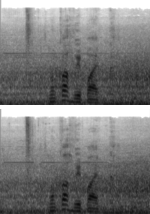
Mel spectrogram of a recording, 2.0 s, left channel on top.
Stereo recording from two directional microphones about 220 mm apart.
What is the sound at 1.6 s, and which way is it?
Vehicle, 50° right (ahead or behind).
